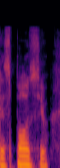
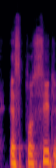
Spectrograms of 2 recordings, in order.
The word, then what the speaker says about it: Esposito: Pio Espos Esposito. I don't know why I said Esposio. Esposito.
